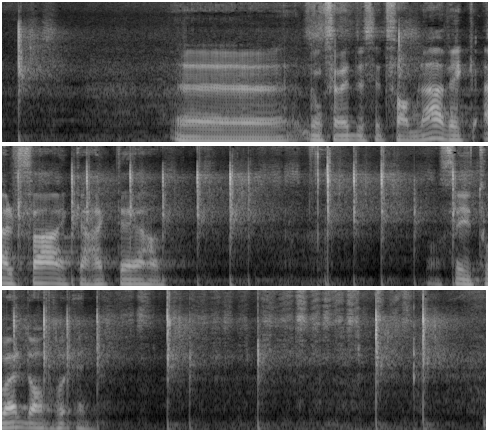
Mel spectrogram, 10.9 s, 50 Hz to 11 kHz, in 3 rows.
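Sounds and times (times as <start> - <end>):
scratchy writing on a board: 0.1 - 0.6, 2.3 - 10.8
speech: 1.2 - 5.0, 7.0 - 8.1
sharp taps on a board: 3.8 - 9.4.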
